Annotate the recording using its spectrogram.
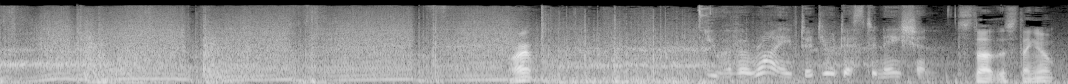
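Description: A rally car engine roars and revs loudly as the car speeds along.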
